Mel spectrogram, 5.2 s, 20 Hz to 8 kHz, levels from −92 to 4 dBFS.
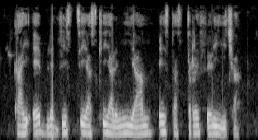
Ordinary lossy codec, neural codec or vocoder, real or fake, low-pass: Opus, 64 kbps; none; real; 7.2 kHz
